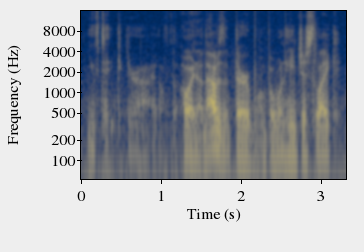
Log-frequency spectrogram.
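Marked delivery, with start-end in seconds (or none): 0.1-1.2 unvoiced eerie whisper. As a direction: hiss it softly, menacing. Quoting Norman in mirror.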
